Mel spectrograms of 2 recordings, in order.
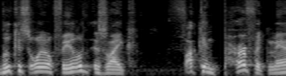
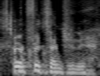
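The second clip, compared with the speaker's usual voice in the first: "Surface engineer" said through a grin; said smiling. Real, not acted. Co-host repeats the fancy job title, trying not to smile. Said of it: "I can't even say it without smiling".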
